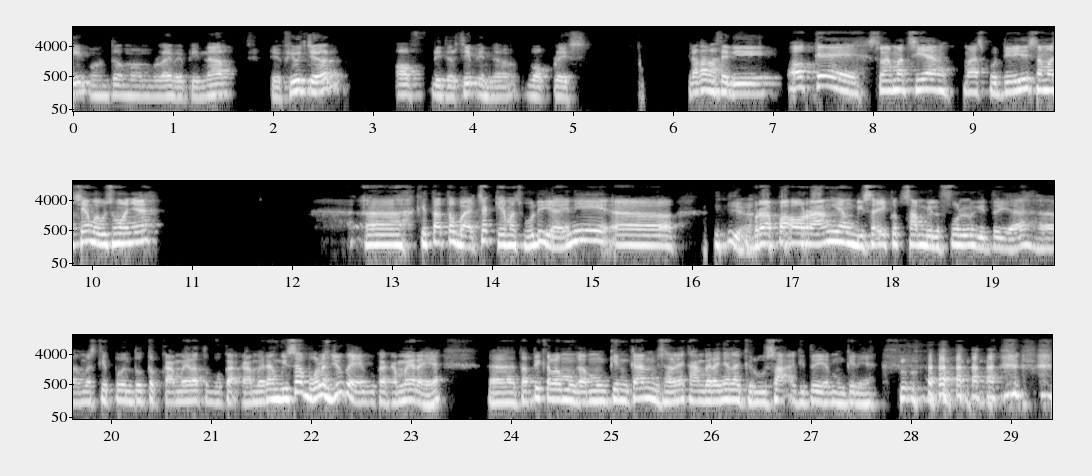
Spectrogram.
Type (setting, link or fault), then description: link, video call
